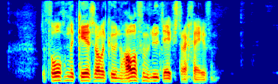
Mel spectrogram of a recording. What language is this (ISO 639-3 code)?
nld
